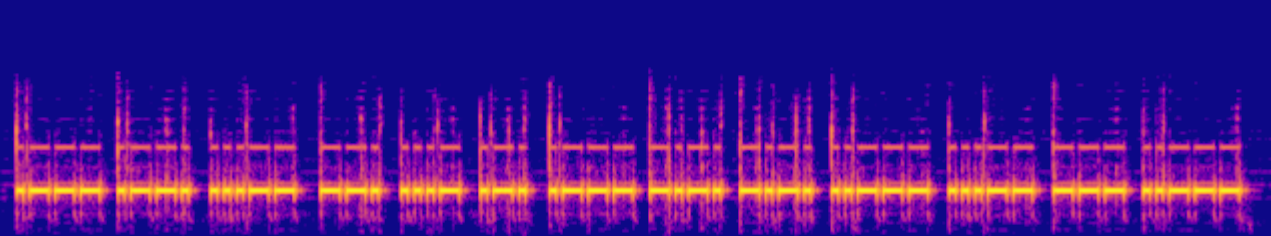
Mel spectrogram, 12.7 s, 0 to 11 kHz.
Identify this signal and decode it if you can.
Morse code, heard as a keyed tone, about 18 wpm, 650 Hz. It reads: JP3GVR JCC23O2
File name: jh8cbh / 2021cw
